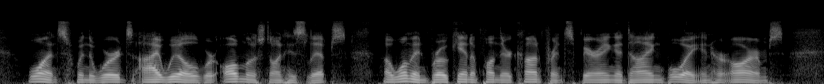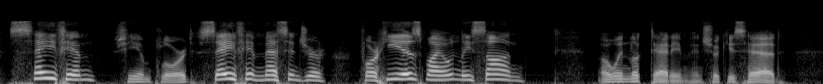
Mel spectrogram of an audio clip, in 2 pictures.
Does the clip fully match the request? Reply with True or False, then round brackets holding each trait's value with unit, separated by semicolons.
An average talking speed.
True (170 wpm)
